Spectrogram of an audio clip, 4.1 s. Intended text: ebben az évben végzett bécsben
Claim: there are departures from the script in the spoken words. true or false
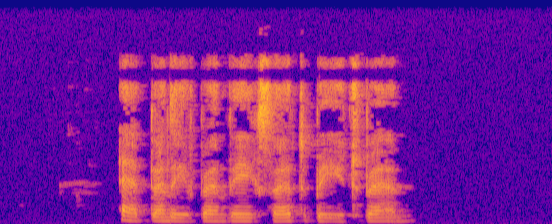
true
